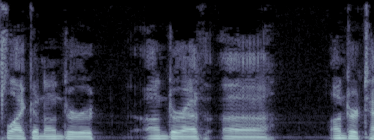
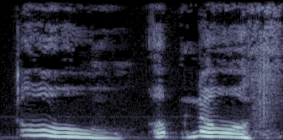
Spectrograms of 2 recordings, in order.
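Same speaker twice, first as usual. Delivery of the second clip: put-on very high, loud old man voice, Yorkshire accent; 10 semitones higher, 5 dB louder than usual. Showing a co-host a go-to accent, old Yorkshire man accent. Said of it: "That's my Yorkshire, uh, old man from, from Doncaster accent".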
